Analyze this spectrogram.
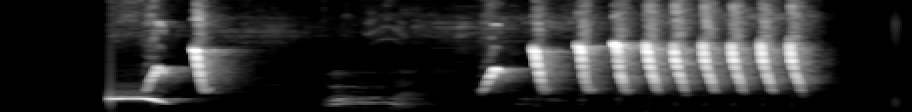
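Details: Bar-winged prinia of the 'kristal' variety, recorded as master song for other birds: a loud whistle with a falling end, high upslurred chips, a lower warbled phrase, then a rapid trill of about ten sharp notes.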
